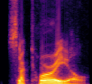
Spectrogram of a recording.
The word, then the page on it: suctorial: American English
